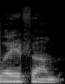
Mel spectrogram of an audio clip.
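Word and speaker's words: Latham: name Johnny is it leam yeah it's JC leam uh Blue Chip Prospect coming out you know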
